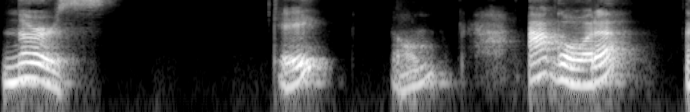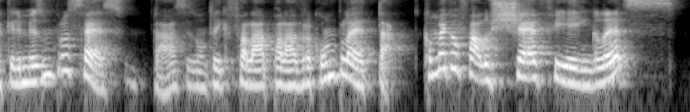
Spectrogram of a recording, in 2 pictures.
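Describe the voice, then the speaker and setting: Her voice is mid-range and very animated as this young adult woman, who has a Brazilian Portuguese accent, teaches English words. She patiently and slowly calls each one out, drilling learners to repeat after her.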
